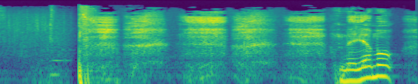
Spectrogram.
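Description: A middle-aged man speaks dramatically, close by.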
